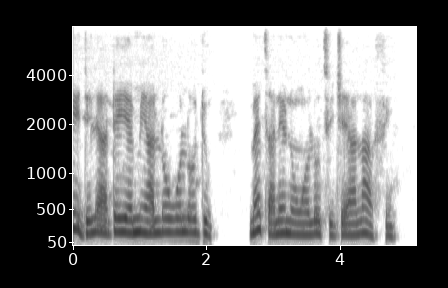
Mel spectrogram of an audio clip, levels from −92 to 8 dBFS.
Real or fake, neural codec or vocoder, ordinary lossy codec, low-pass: real; none; none; none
